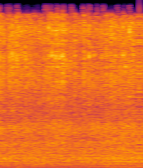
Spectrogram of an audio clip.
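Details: Old Craftsman walk-behind trimmer with Briggs & Stratton Quantum engine, after carburetor cleaning and drive cable replacement: steady petrol buzz, even exhaust beat with no misses or surging under drive; normal running.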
